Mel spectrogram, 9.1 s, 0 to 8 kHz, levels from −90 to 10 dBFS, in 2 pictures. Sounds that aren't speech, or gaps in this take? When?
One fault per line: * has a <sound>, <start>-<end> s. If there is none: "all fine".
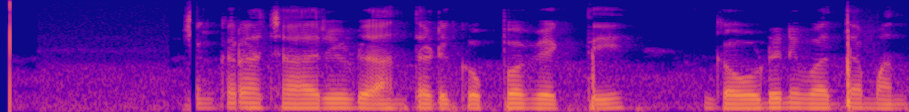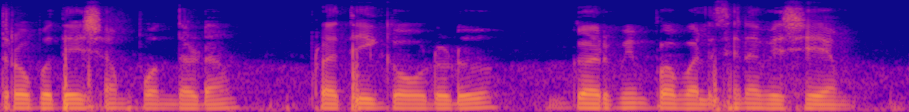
all fine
